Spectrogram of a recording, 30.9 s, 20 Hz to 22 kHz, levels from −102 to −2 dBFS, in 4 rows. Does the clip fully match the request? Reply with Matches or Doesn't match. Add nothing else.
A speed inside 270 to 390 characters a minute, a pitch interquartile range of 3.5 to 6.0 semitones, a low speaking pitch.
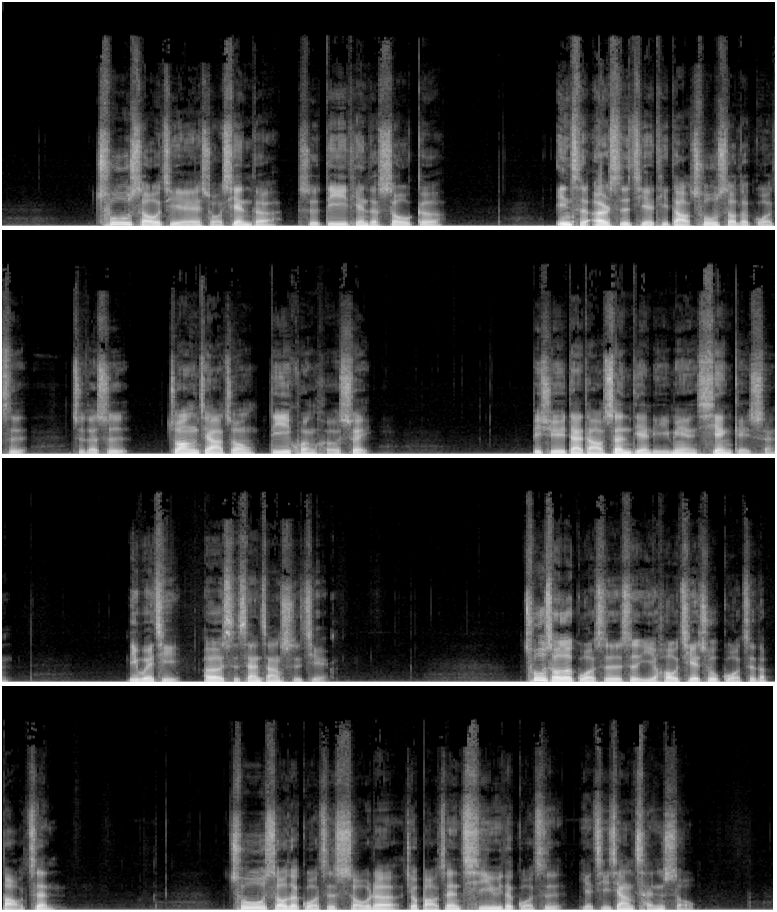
Doesn't match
